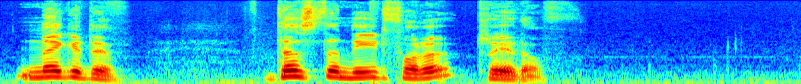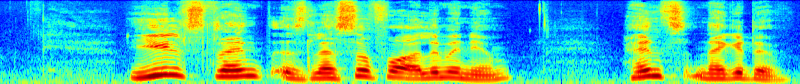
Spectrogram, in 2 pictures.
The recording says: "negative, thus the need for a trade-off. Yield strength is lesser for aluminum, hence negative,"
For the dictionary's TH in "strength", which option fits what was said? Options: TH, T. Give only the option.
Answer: T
